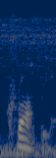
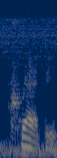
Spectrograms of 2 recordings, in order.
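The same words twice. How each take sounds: First: The first vowel sounds like the 'o' in cot. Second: The first vowel sounds like the 'a' in cat. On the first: This is how people elsewhere say it. "not C R O P P Y" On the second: This is how people around here say it. "We say it the way it's spelled, C R A P P Y"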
